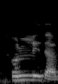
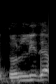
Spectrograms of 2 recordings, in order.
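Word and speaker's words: 돌리다: একেক কোচিং এ পড়েন এটারে অনেকেই দ উচ্চারণ করবেন কোন সমস্যা নেই দ্বিগু শব্দের শুরুতে বসলে থ হয় বেশিরভাগ সময়ে উচ্চারণে এ শুনে দেখবেন তো দল্লিদা অথবা থল্লিদা মানে হলো ঘরানো আর এই দুইটা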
